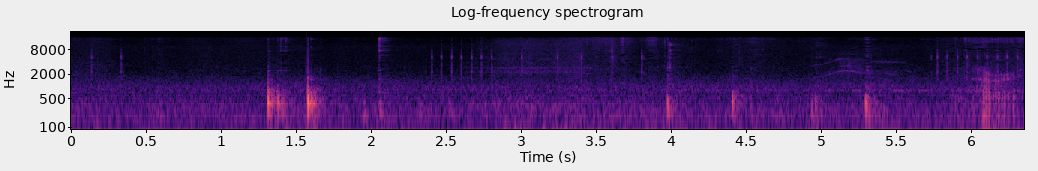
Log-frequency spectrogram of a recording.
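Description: Hard metal knocks and clinks from turbocharger parts being handled on a concrete floor: two sharp knocks close together about a second in, then a few lighter taps.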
